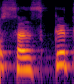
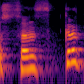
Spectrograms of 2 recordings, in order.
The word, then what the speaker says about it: संस्कृत: जैसे कि अगर आप इसकी स्पेलिंग भी लिखेंगे तो एस ए एन एस के आर आई टी लिखा जाता है ना कि ए टी। क्यों? क्योंकि इसका उच्चारण जो होता है वो संस्कृत होता है।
